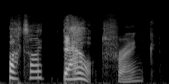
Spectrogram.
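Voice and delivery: a hint of a high, tactful wife; gentle hint. A narrator's reading. Wife hinting doubt to her husband, lightly high. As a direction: suggest it delicately. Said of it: "Missus Milvey hinted".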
